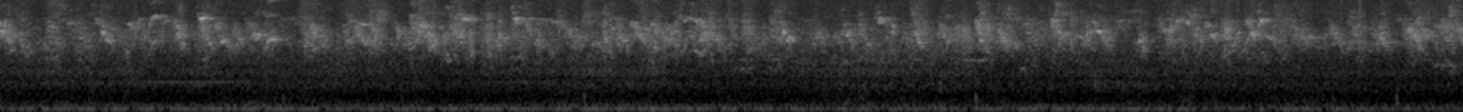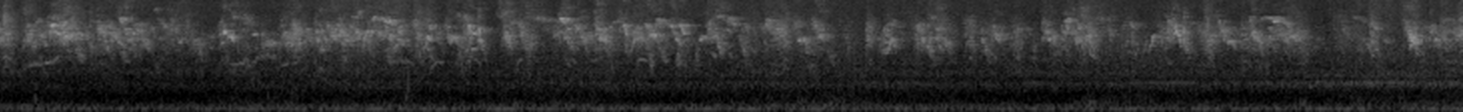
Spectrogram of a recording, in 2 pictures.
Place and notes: Autumn sparrows chatter in bushes near the fjord, Nørgårdvej, Struer, Denmark - Autumn sparrows chatter in bushes near the fjord
A grey late September day, with distant waves and digging machine.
